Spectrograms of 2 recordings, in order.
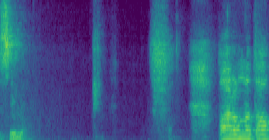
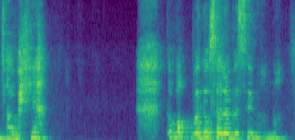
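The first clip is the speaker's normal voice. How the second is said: normal talking voice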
